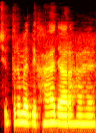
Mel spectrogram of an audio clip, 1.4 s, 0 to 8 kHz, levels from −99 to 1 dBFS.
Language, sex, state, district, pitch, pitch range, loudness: Hindi, male, Uttarakhand, Uttarkashi, 145 Hz, 140-155 Hz, -14 LUFS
